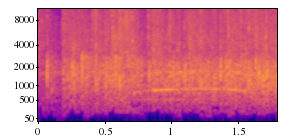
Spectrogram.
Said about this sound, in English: Is this a clap if this is your first live You Made It Weird?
